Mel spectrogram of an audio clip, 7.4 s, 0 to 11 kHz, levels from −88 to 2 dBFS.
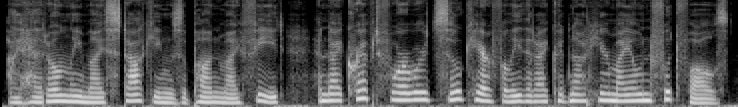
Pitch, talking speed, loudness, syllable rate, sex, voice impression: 180 Hz, 180 wpm, -16 LUFS, 4.4 syllables/s, female, very feminine, very adult-like, thin, very tensed, very powerful, bright, soft, slightly clear, fluent, slightly raspy, cute, very intellectual, refreshing, sincere, very calm, friendly, reassuring, unique, elegant, slightly wild, very sweet, slightly lively, kind, slightly sharp, modest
